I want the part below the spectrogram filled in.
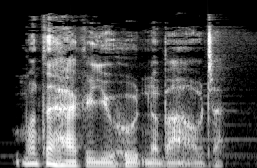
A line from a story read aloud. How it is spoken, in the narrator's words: Sergeant Elon chuckles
